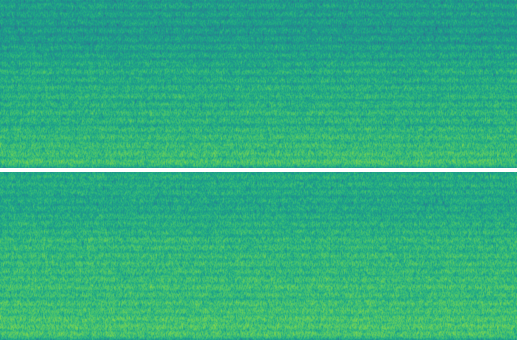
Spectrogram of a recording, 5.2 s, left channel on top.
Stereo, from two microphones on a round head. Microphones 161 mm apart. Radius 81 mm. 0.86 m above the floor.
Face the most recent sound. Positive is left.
turn(degrees=-25)  # may be behind; listen again after turning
